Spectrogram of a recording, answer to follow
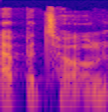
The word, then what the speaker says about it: epitome: I think it looks like epitome, but it's pronounced epitome.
